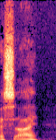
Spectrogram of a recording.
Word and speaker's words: Tsai: I would say Clara Wu Tsai. I don't think you pronounce the T. – Oh, you're probably right. So it might be, yeah, Tsai.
